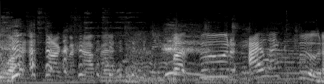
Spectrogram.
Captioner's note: laughing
